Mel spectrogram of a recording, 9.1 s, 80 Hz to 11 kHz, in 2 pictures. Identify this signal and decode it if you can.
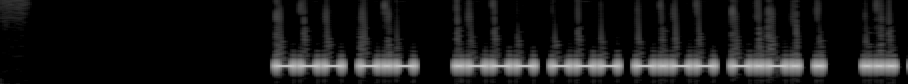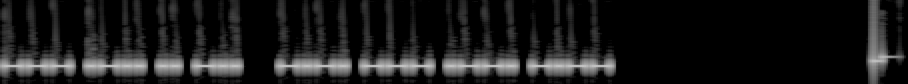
Morse code, heard as a keyed tone, about 40 wpm, 700 Hz. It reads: OK JOYCE SOLID COPY
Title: Practice QSO - Exchange 3 - More Info - 40wpm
